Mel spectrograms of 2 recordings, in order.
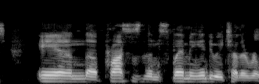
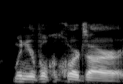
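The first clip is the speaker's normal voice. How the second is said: usual speaking voice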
